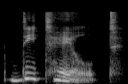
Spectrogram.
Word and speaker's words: detailed: So, this is detailed. Detailed. Detailed. The last e is not pronounced.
